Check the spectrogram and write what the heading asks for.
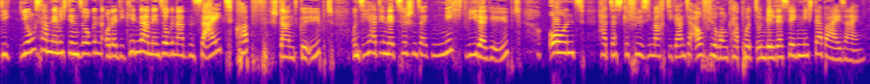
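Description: A woman's voice: a little high, a little fast. A woman reading a children's story aloud, adding informal asides to her young listeners.

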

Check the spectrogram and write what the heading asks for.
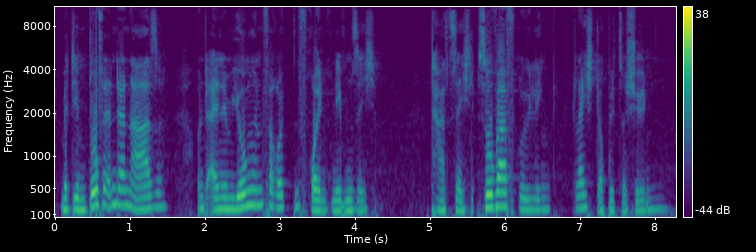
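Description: A storyteller reading a children's story aloud in a calm, unhurried way, with small slips. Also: medium pitch.

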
